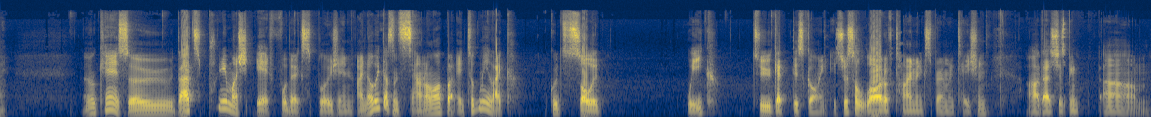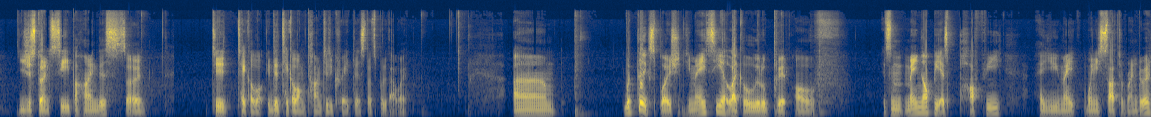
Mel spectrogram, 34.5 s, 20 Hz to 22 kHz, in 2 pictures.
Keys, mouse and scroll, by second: 0.0 click, 1.1-1.9 middle drag, 2.5-3.5 middle drag, 4.5 click, 11.5-12.1 drag, 12.1 middle click, 13.5-14.0 middle drag, 14.0 click, 19.5 middle click, 23.6-24.1 middle drag, 24.1 click, 25.9 click, 29.0 shift+middle click.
